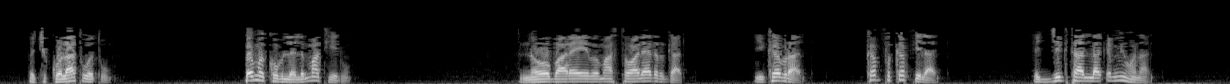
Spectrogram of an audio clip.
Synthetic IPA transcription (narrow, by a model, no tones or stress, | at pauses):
b̥ət͡ʃɪkʰːo̞lat̪wɔt̪ʼṵm | bəməkʰo̞βləlɨmːat̪he̞d̪um | ʔɨnːəwbaɾajeβəmast̪ʰəwaljad̪əɾɡa̰l | jɪkʰəβɾa̰l | kʰəfːkʰəfjɪla̰l | ʔɨd͡ʒːɪɡt̪ʰalːakʼɨmːiho̞na̰l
